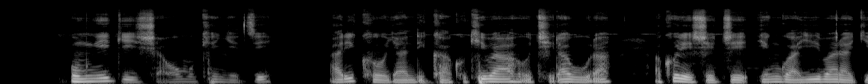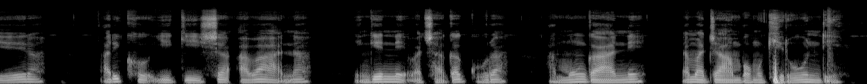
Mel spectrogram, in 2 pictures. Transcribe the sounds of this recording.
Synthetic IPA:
umŋiːɡiːʃa̰wumukʰe̞ɲe̞z̥i | a̰ɾikʰo̞jaːndikʰakʰukʰiβaɦo̞̰t͡ʃiɾʔaβṵɾʔa̰ | akʰo̞ɾe̞ʃe̞d͡ʒe̞iŋɡwajiβaɾaɟe̞ːɾa | a̰ɾikʰo̞̰jḭːɡ̥iʃaʔaβaːna | ḭŋɡe̞ne̞βa̰t͡ʃa̰ːɡaɡ̥uɾaː | muŋɡa̰ːne̞ | nʔa̰mad͡ʒa̰ːmbo̞mukʰiɾuːndḭ

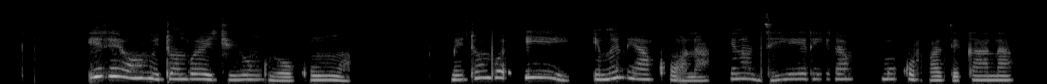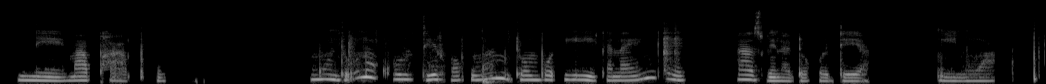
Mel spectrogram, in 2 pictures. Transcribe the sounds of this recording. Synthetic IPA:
iriwo̞mito̞mbo̞je̞t͡ʃijuŋɡujo̞kumwa | mito̞mbo̞ijiː | mwe̞nijakʰo̞̰na | ino̞d͡zijirira | mukurwad͡zikana | ne̞mapʰa̰ːpʰu | muntʰṵʔːno̞kʰurud͡zirwakumwamito̞mbo̞ʔijikanaiŋɡe̞ | azwinadʱo̞ko̞dʱeja | inwa

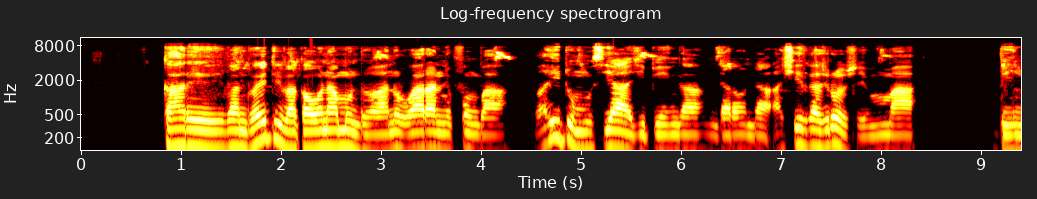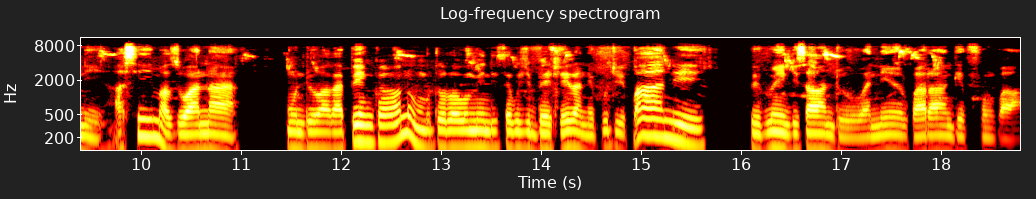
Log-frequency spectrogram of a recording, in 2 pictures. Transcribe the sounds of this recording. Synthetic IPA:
kaɾe̞ʋantʰuʋait̬iʋakaonamuntuano̞rwaɾane̞p͡fuːmɡwa | ʋait̬o̞musijaːt͡ʃipeŋɡamudaɾaundaʔa̰t͡ʃirwaʐiɾo̞ʐemuma | bʱinia̰simazuwana | muntʰuakape̞ŋɡaʋano̞mutorwakumindisakut͡ʃibʱe̞ɮe̞ɾane̞kut̬iɓane | kwekuendisaʋantʰuʋane̞rwaɾaŋɡe̞p͡fuːŋɡwa

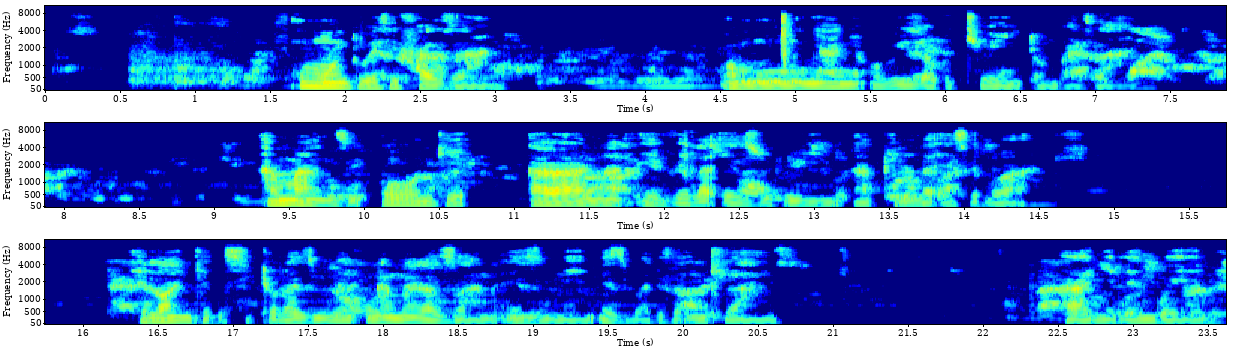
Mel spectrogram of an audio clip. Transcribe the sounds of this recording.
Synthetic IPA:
umuntʼuwesifazanɛ | omuŋ͡ǀiɲanɛʔoβizwaɣutʰiwɛjintʼɔmbʱazaːnʰɛ | amand͡zʱiɔŋkʼɛ | aɣanaɛvɛla̰ʔezulwiniapʰɛlɛla̰ʔɛsɛlwaːnd͡ɮʱɛ | ɛlwand͡ɮʱɛsitʰɔlaizinanaɣazana̰ezineŋeziβalisa̰inɬand͡zʱi | ɣaɲɛlɛŋwɛːɲa

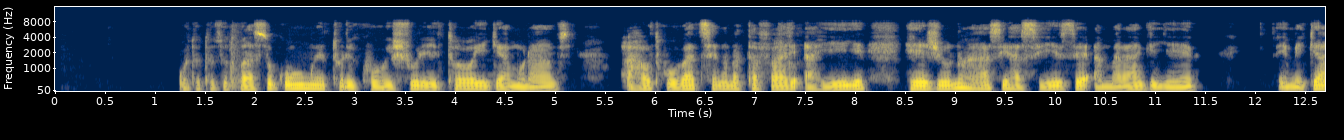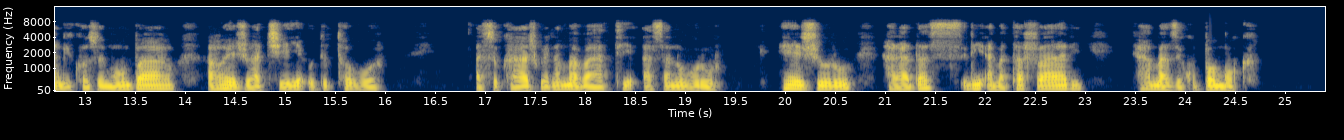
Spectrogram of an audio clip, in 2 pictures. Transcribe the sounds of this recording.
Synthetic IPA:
ututututwaːsuɡumŋe̞tʰuɾikʰuiʃuːɾiɾitʰo̞jiɾɟaːmuɾaːɱvi | aɦo̞twuːβat͡se̞namatʰafaɾiʔaɦiːje̞he̞ːʒuɾunoɦaːsiɦasize̞ʔamaɾaːŋɡijeːɾa | imibɟaːŋɡikʰo̞zwe̞muːmbaːho̞aho̞he̞ːʒuɾuhat͡ʃiːje̞ʔudutʰo̞βoɾo | asukʰaʒɡwe̞namaβaːtʰiasanuβuɾuɾu | he̞ːʒuɾu | haɾadaɾiʔamatafaːɾi | hamaze̞kubo̞mo̞kʰḁ

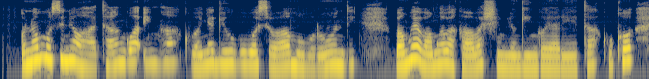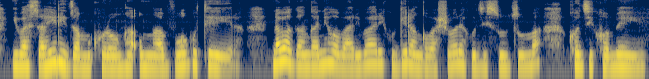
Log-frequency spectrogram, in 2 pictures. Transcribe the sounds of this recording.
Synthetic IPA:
unomuːsiniwoɦatʰaːŋɡwaʔiŋ̥ɦakʰuβaɲaɡihuɡuβo̞ːse̞βaβamuβuɾuːndiβamŋe̞βamwe̞βakaβaβaʃiːmijoŋɡiːŋɡo̞jaɾe̞ːtʰakʰukʰo̞iβasahiɾizamukʰuɾo̞ːŋɦaʔumŋavuwoɡutʰe̞ːɾanaβaɡaːŋɡaniɦo̞βaɾiβaɾikuɡiɾaŋɡo̞βaʃo̞βo̞ɾe̞kuzisuzumakʰo̞zikʰo̞me̞je̞

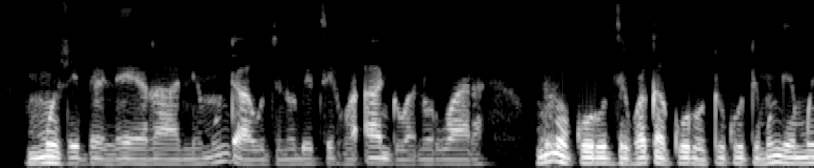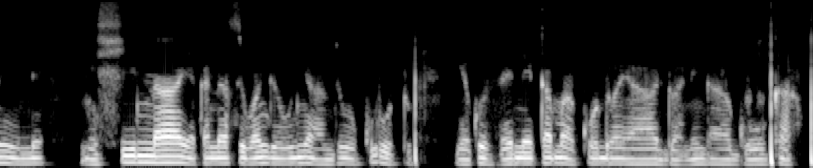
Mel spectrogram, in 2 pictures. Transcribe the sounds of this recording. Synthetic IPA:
muʐibʱe̞ɮe̞rane̞mundaud͡zino̞ɓe̞t͡serwaʔantʰuano̞rwaːɾa | muno̞kuɾud͡zirwakakuɾutukutimuŋɡe̞mwuine̞ | miʃinajakanasirwaŋɡe̞uɲanʐiwukuɾutu | je̞kuvʱe̞ne̞kamako̞ɗo̞jaːntʰuane̞ŋɡeaɡʱuːka

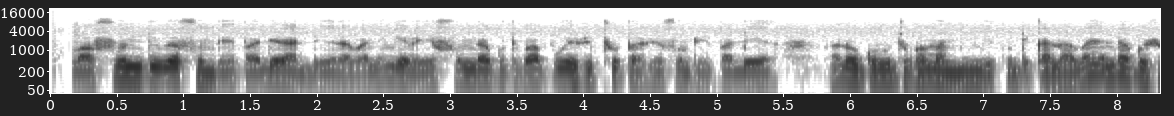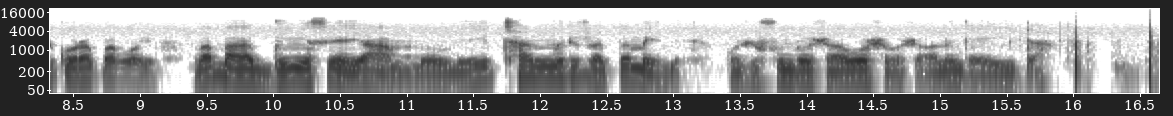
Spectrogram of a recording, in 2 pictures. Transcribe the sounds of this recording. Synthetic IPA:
ʋafundiʋe̞fundojepaɗeɾaɗe̞ɾaʋaneŋɡe̞ʋeifundakutiʋapuwe̞ʐitʰupaʐefundoje̞paɗe̞ɾa | ʋa̰no̞kurud͡ziwamaniŋɡikutikanaʋae̞ndakuʐiko̞ɾakwaʋo̞jo | ʋaɓaːɡʱwiɲisejamoʋeit͡sʰamwirirrakeme̞nḛ | kuʐifundo̞ʐaʋo̞ʐoʐa̰ʋano̞ŋɡeiːta

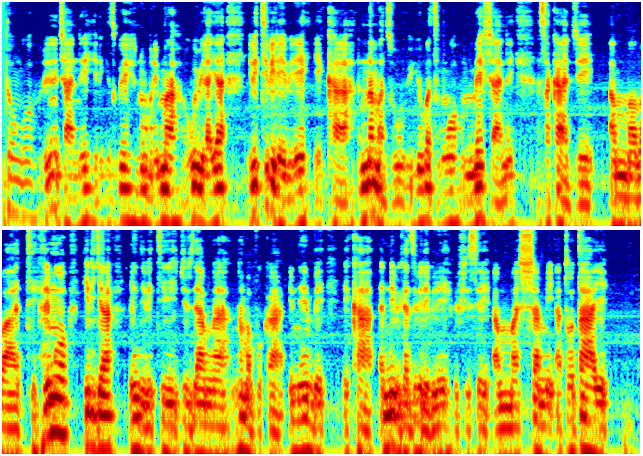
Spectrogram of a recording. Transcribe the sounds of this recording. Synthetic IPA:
itoːŋɡoɾininit͡ʃaːne̞iɾiɡizɡwe̞numuɾimawiβiɾaja | iβitʰiβiɾe̞βiɾe̞ːkʰanamazujoːβat͡se̞mŋo̞meʃt͡ʃaːne̞ | asakad͡ʒe̞ | amaβaːtʰihaɾimŋo̞hiɾɟa | eβiːndiβitʰivjivjaːmŋaŋ̥amavukʰa̰imɲe̞ːmbe̞ː | kʰaniβiɡaziβiɾe̞βiɾe̞βifise̞amaʃamiʔatoːtahaje̞

